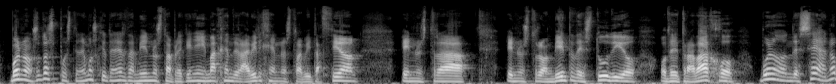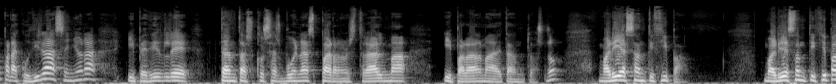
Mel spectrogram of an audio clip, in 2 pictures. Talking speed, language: 195 wpm, Spanish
